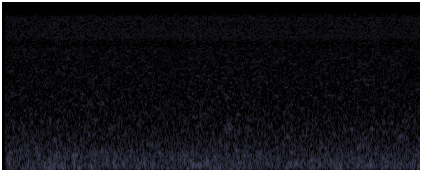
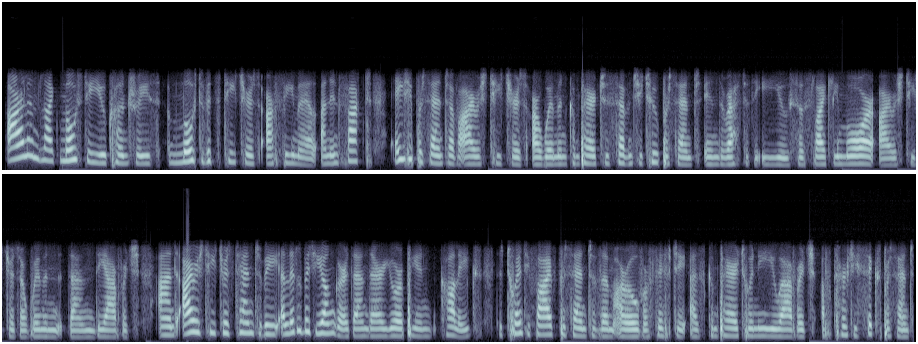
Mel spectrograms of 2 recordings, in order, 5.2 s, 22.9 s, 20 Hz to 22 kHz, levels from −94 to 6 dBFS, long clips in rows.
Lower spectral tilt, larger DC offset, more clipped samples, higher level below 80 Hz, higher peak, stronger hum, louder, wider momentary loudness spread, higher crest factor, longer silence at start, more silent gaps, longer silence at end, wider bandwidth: second, -3 dB/octave vs -7.5 dB/octave; neither; neither; second, -80 dBFS vs -74 dBFS; second, -52 dBFS vs 0 dBFS; neither; second, -64 LUFS vs -19 LUFS; second, 1 LU vs 9 LU; second, 14 dB vs 20 dB; about the same, 0 s vs 0.05 s; neither; about the same, 0 s vs 0.05 s; first, 16.5 kHz vs 4.9 kHz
